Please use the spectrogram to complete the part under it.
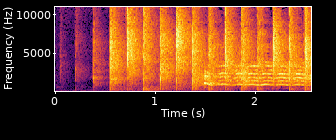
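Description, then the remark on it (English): A spanking machine delivers a rapid, steady series of about a dozen sharp slaps, and a high-pitched whining tone joins in partway through and continues under the smacks. “Give that a slap now.”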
